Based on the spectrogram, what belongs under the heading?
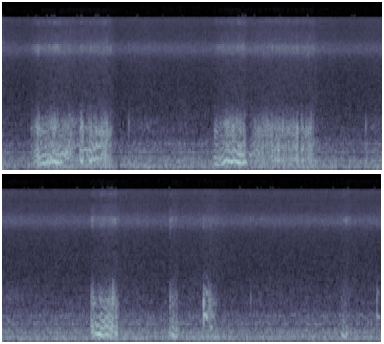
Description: Chewey Snoring In Our Bed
